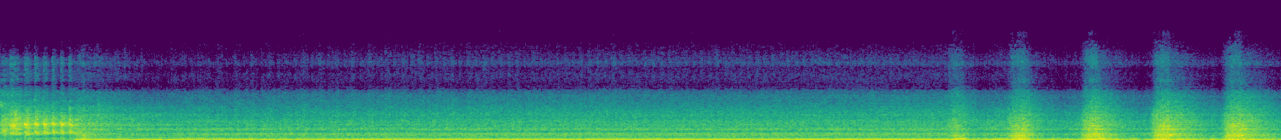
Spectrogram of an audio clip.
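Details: Motorcycle after service with new spark plugs, air filter, cleaned airbox: fires at once into steady, even idle, clean throttle blips rising and falling smoothly, no misfires; normal start.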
